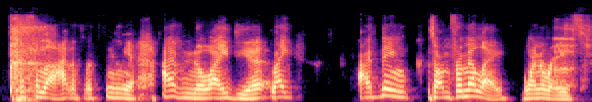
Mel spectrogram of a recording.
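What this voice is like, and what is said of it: New York, Puerto Rican-sounding accent. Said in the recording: “it's giving like New York. It's giving like Boricua. ... what is this accent of yours?”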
